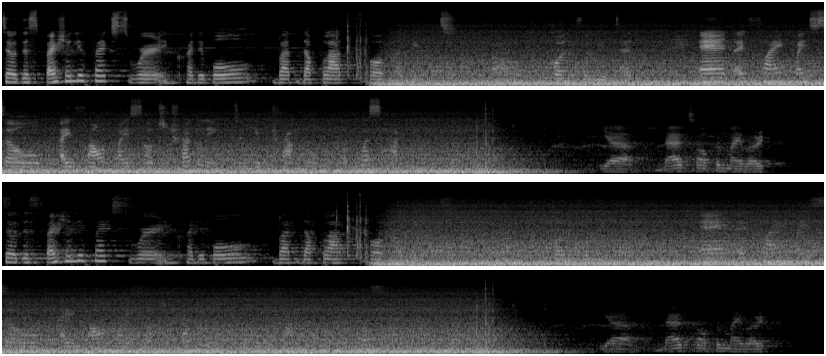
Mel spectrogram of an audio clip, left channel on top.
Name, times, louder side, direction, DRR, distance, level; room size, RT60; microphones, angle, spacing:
voice 1, 0.0-3.4 3.7-4.5 4.9-6.4 6.7-11.4 11.8-12.6, left 4 dB, 60° left, 1.9 m, -35 dB
Mechanical fan, 3.3-13.9, right 1 dB, 10° right, 1.0 m, -28 dB
voice 2, 13.7-15.8, left 4 dB, 40° left, 1.5 m, -44 dB
30.0 x 23.5 x 8.4 m
head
